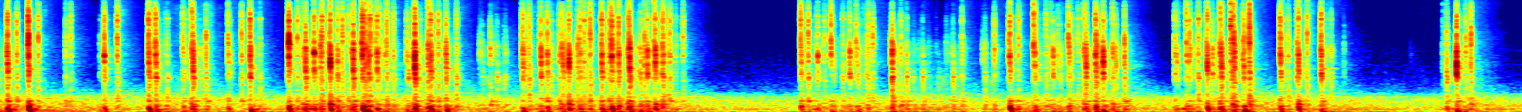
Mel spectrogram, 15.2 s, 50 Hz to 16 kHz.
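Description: Both hands type with their fingertips, pressing and tapping the keys of a full-size, white, backlit plastic mechanical keyboard (Ducky One 2 with Cherry MX Brown switches) that has a hollow case and sits on a desk. The keystrokes are rapid, bright, and clacky, with short, dry clicks and a light low thump underneath. The typing comes in bursts with brief pauses, including a longer gap around the middle.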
